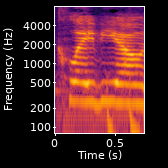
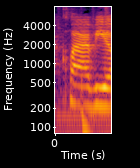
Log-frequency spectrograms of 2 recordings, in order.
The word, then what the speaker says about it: Klaviyo: I just learned that it's pronounced Klaviyo, not Klaviyo. I've been calling it Klaviyo.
